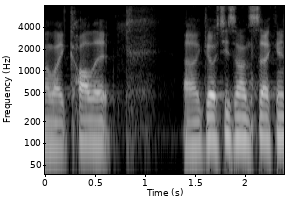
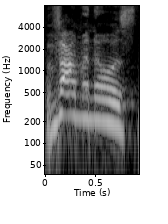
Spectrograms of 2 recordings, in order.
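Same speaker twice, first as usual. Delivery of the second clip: mock Spanish accent; 11 semitones higher, slower than usual. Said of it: "That was so funny".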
